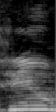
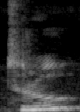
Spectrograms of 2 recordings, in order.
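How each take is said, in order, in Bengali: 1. স্বরধ্বনিটি 'ee' থেকে 'oo'-তে glide করে। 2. স্বরধ্বনিটি একটি সাধারণ 'oo' ধ্বনি। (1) "এটাকেও আমরা সারা জীবন থ্রিউ বলি" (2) "সো এটা হবে"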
